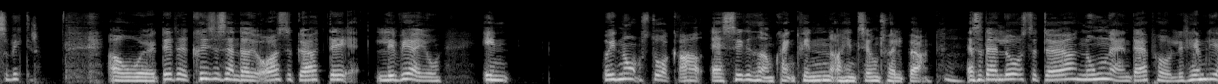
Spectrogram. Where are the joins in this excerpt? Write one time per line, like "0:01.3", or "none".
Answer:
0:01.0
